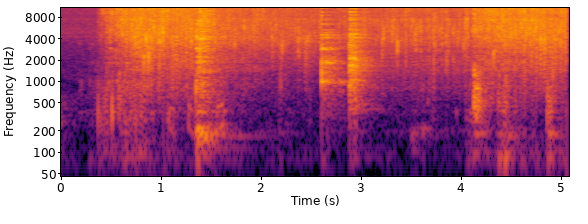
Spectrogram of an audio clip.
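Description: Onions and a green chilli sizzle loudly in hot oil with popped mustard seeds, a continuous crackling hiss broken by a few stirring scrapes.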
